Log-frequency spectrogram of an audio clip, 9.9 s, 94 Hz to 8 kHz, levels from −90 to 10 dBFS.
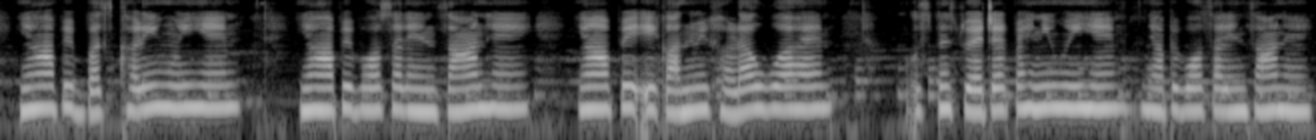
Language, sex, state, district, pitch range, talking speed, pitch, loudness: Hindi, female, Uttar Pradesh, Etah, 240-260 Hz, 180 wpm, 250 Hz, -24 LUFS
